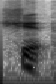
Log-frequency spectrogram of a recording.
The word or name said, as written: ship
